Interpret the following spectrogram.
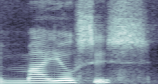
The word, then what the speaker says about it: meiosis: Am I pronouncing the word properly when I say meiosis?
